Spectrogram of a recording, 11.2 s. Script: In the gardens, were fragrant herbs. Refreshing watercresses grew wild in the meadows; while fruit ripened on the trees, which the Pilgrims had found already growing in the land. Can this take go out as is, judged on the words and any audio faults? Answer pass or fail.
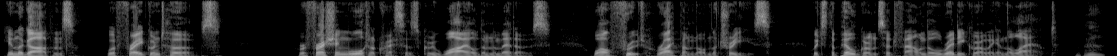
fail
